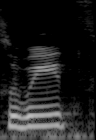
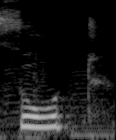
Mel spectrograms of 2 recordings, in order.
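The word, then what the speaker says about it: suite: book a सूट room sweets are spacious and luxury S यू आई टी ई इज नॉट सूट इट्स स्वीट for example we booked a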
